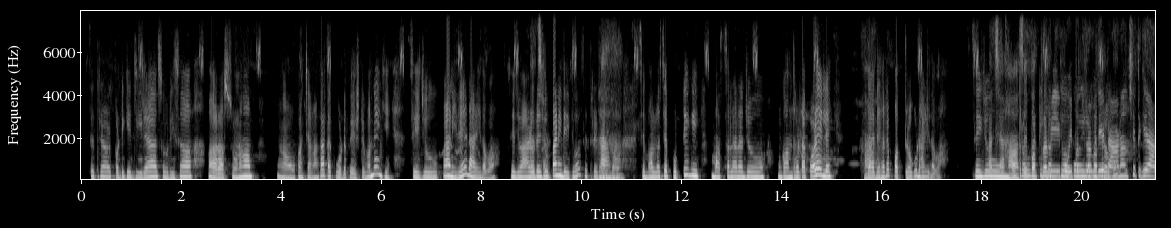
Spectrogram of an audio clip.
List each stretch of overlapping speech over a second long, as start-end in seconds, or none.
18.2-20.7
